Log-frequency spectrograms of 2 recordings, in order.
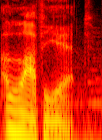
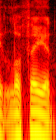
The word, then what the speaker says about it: Lafayette: that's pronounced Lafayette Lafayette Square in LaGrange is pronounced Lafayette don't ever go to LaGrange Georgia in say Lafayette Square you'll get run out of town so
